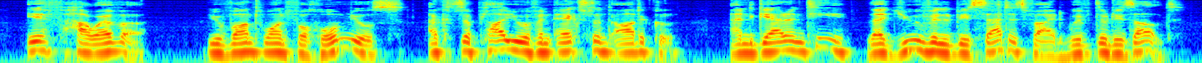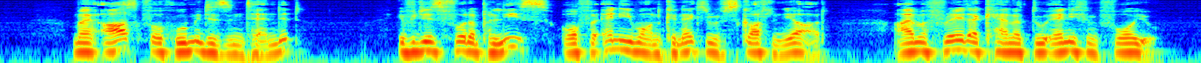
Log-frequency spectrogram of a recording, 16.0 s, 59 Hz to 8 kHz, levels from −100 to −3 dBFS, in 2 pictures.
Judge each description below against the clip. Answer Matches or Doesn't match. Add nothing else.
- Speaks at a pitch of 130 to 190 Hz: Matches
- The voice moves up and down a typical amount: Doesn't match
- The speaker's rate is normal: Doesn't match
